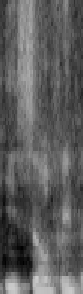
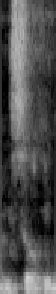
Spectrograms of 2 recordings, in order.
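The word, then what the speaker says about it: Eszylfie: Esilfie, think of a selfie like you're taking a photo, put an E in front. Esilfie, that's the pronunciation. If you Googled me, you find a lot of stuff. E-S-Z-Y-L-F, like Frank, I-E, Esilfie Taylor.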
